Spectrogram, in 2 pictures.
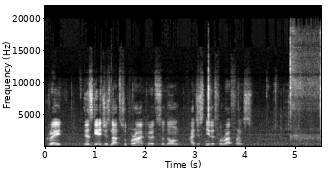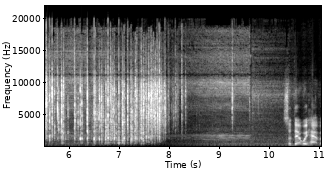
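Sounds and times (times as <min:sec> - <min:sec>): pump whine: 0:04.9 - 0:10.6
vacuum pump buzzing rattle: 0:04.9 - 0:10.6.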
